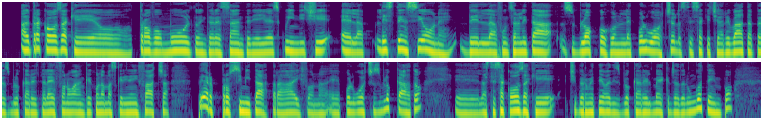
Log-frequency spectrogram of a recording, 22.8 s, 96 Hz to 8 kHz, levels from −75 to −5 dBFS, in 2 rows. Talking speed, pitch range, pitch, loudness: 150 wpm, 155-175 Hz, 160 Hz, -17 LUFS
